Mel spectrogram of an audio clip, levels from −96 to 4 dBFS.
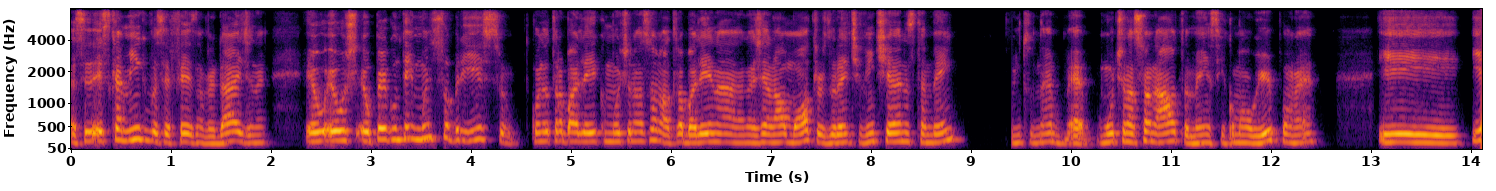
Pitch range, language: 175-235 Hz, Portuguese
